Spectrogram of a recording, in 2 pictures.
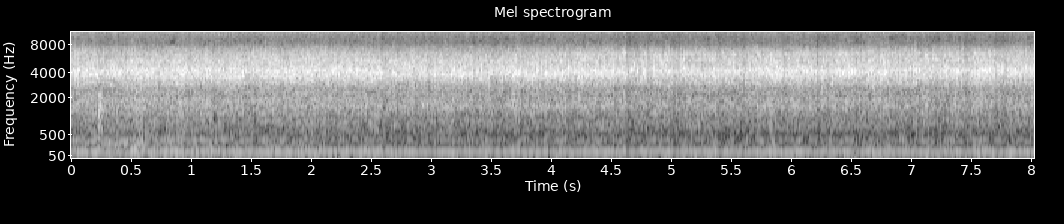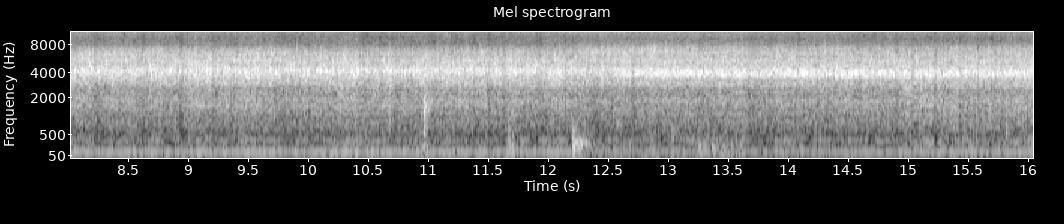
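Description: Pork adobo with carrot, onion and garlic sizzling steadily in oil in a wok, a loud even hiss, with a low steady hum underneath and a brief click about 11 seconds in.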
